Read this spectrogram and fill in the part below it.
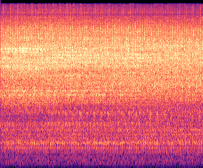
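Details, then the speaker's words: Salvage-auction car, long-sitting: steady, even idle with smooth quiet hum, no knocks, misses or rattles, no leaks seen; normal healthy idle. "very quiet fired right up on her own didn't need any help for me yeah not bad not bad"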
